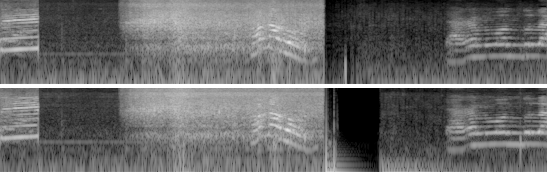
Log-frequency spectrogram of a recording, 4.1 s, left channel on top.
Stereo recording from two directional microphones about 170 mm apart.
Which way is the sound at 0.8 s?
5° left (ahead or behind).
